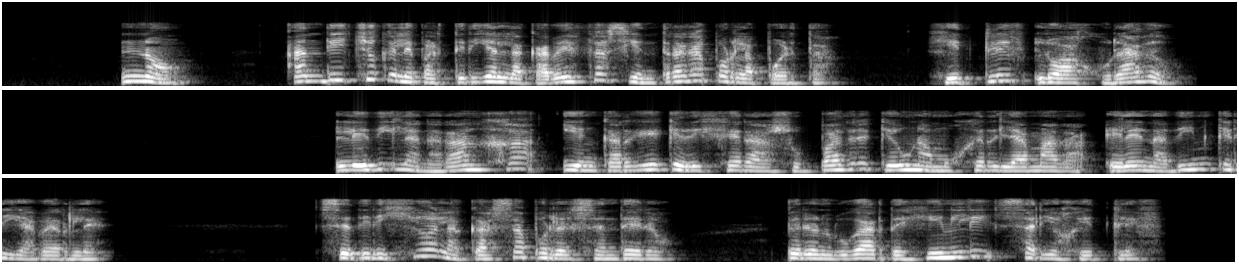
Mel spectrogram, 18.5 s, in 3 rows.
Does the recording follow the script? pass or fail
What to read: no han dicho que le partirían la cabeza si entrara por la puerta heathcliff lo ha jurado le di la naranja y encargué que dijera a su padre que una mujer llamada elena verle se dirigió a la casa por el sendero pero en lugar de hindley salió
fail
